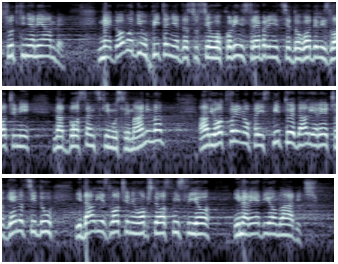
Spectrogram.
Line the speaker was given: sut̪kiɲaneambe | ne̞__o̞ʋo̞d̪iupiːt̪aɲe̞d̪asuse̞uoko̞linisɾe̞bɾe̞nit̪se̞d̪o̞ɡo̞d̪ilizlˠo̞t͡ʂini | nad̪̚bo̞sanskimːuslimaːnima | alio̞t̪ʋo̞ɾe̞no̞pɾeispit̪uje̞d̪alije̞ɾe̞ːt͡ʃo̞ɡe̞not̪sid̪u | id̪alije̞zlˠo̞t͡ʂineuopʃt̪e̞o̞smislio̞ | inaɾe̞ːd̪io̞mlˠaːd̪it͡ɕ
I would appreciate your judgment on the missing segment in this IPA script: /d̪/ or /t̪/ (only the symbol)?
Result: d̪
